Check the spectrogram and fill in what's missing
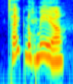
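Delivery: mocking yell. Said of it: "brüllte er".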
